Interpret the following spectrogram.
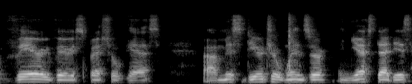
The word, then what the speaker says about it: Diedre Windsor: And this week, I'm bringing to you a very, very special guest, Miss Diedre Windsor. And yes, that is how you pronounce her name.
